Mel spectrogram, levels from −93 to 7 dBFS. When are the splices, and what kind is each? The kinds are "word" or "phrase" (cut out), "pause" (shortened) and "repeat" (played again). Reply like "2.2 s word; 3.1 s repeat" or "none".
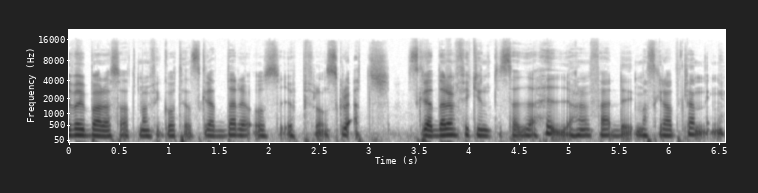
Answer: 3.3 s pause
